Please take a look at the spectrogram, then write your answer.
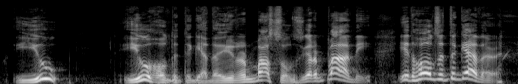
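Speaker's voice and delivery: blunt, swooping, put-on Russian accent. Retelling the doctor's answer about the broken model: imitating a Russian accent. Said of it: "and he's Russian".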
